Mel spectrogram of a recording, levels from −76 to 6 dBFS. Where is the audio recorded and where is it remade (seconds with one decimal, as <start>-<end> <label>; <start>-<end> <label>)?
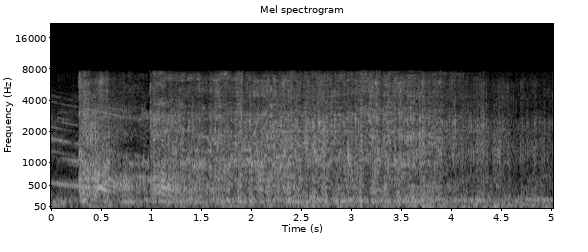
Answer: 0.0-0.7 recorded; 0.7-3.7 remade; 3.7-5.0 recorded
